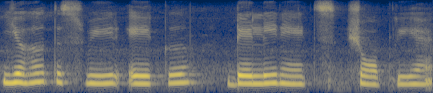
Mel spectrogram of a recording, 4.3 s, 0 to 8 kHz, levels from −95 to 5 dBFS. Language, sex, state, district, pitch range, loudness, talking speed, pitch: Hindi, female, Himachal Pradesh, Shimla, 210-240 Hz, -18 LUFS, 95 wpm, 220 Hz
